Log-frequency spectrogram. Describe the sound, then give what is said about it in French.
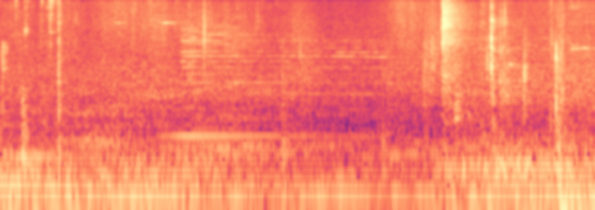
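Keys jangle and clink against metal as an agent unlocks and swings open a heavy door at the Montluc prison national memorial, with scraping and clanking over a low rumble of background noise. “La porte est ouverte.”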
